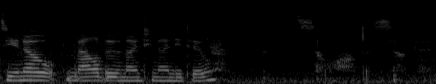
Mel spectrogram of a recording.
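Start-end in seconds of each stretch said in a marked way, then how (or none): 2.9-4.3 barely audible, very quiet whisper. Speaker in a chat about favorite songs, said really quietly. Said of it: "I said that really quietly".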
